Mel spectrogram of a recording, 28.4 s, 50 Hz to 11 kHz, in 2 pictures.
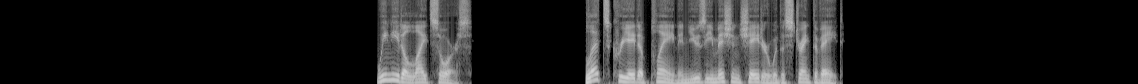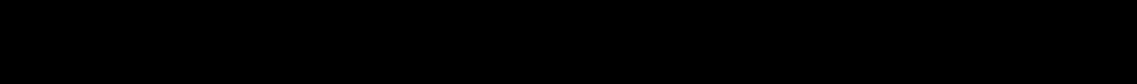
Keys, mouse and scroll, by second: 2.7 shift+a, 5.1 click, 6.3 scroll down 1, 6.8 middle click, 6.8 scroll down 4, 7.5 shift+a, 10.1 click, 11.8-13.1 scroll down 6, 13.2 scroll down 3, 13.3 click, 14.3 s, 17.9 click, 19.0 click, 22.0 click, 22.4 click, 26.0 click.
